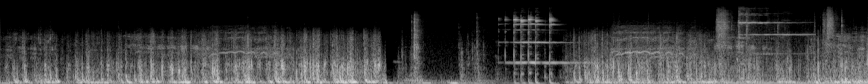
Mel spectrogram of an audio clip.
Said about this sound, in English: And now a herd of zebras visiting the same chemist to ask for something for the weekend!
